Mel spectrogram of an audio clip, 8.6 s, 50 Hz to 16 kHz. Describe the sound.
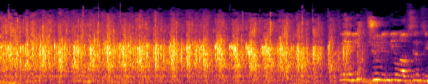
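A crowd applauds steadily and loudly with dense, overlapping claps at a ceremony marking the 22nd anniversary of São Martinho do Campo being raised to the status of vila, the second applause of the night, then the clapping thins out near the end as a voice begins speaking.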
